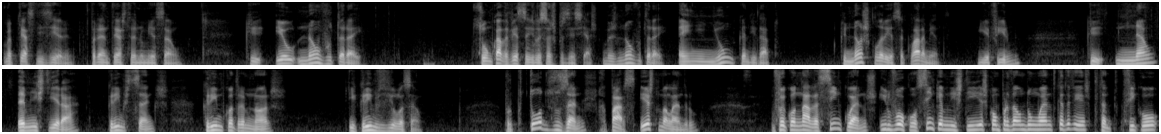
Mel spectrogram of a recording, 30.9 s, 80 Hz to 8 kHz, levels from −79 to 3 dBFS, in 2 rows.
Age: 50-69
